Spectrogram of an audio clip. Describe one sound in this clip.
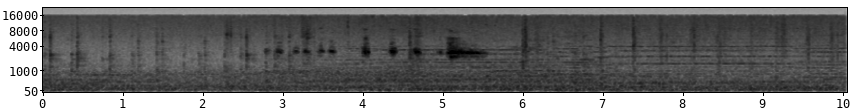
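Footsteps patter on the ground as a figure runs.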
